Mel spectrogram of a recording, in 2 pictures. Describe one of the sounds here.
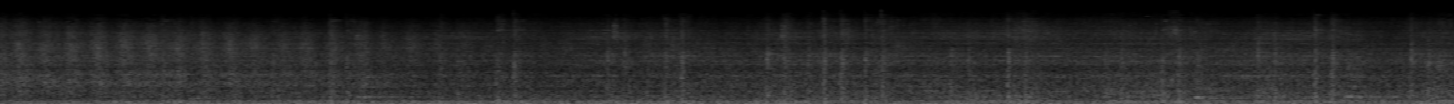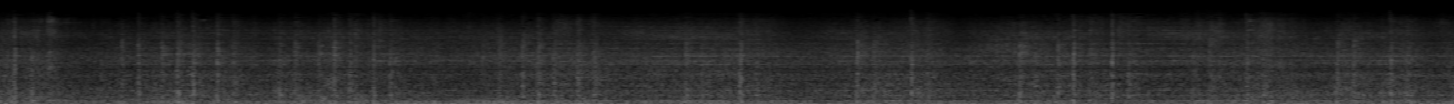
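A long freight train rumbles steadily past on the tracks.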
